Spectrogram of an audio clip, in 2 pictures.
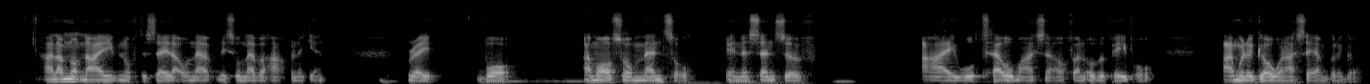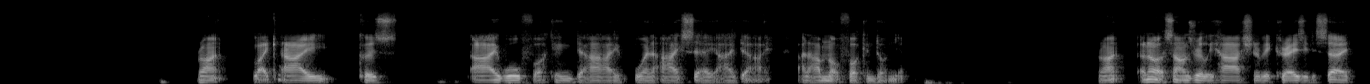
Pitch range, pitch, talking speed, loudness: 90-110 Hz, 95 Hz, 160 wpm, -29 LUFS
